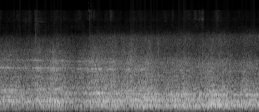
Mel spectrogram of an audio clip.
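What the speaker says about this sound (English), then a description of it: "Let me let the plane go by." An airplane passes overhead, a steady, loud engine roar that swells slightly midway and holds throughout, with no voices.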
